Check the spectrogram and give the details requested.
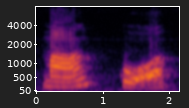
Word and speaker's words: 芒果: We pronounce 芒果. 芒果. Second tongue and third tongue.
